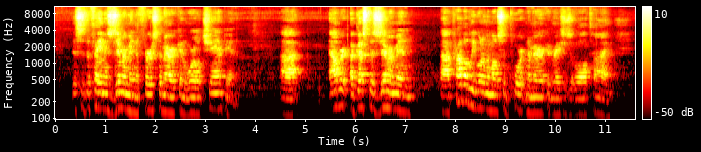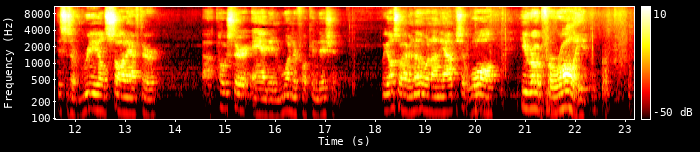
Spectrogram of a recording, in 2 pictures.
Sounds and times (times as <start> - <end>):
Speech: 0.4 - 3.7, 4.5 - 13.7, 14.6 - 17.4, 18.1 - 22.4.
